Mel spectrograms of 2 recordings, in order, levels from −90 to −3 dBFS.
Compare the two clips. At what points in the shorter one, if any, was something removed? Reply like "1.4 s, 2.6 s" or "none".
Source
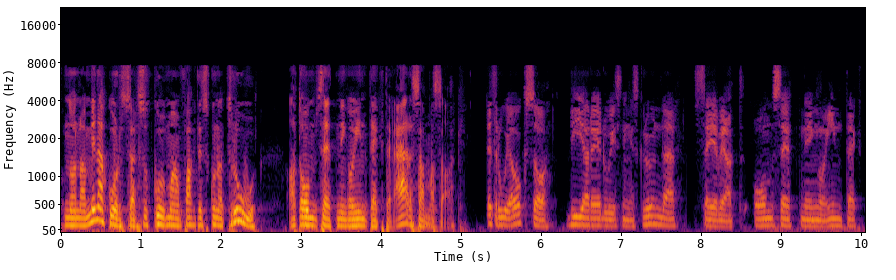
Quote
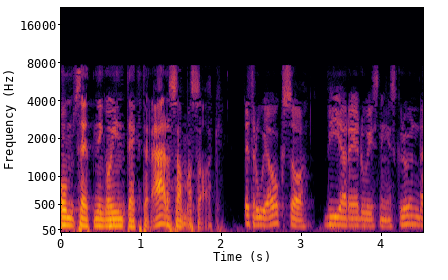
none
